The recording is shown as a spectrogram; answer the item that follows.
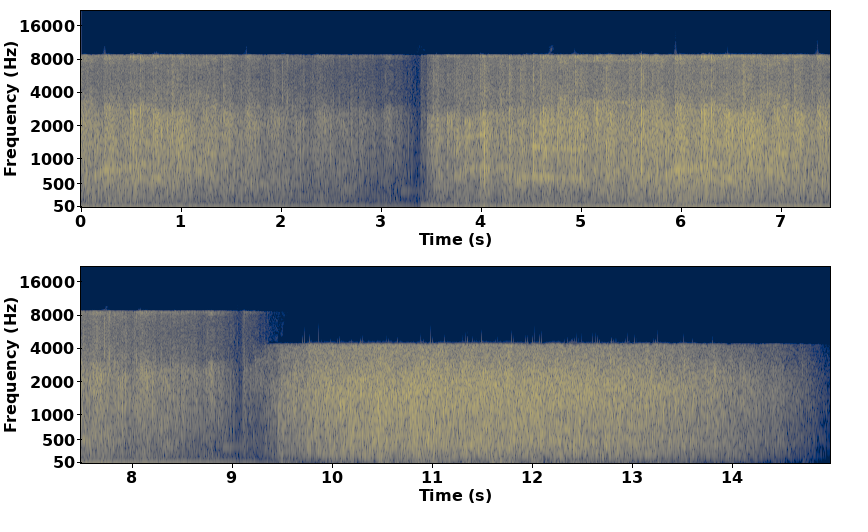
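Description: Audience applause in three spliced stretches: the first fades and cuts off about three seconds in, the second runs until about nine seconds in, and a duller third stretch carries on until near the end.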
